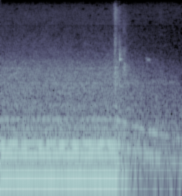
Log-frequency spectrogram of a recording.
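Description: Film-projector sound effect at the end of a reel: a steady low hum over hiss that cuts off with a click about one and a half seconds in, leaving a fading hiss.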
